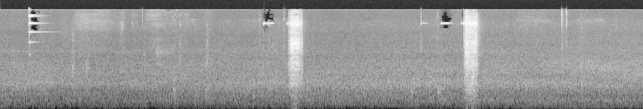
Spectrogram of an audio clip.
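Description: Makita cordless driver run in two short bursts, about two seconds apart, against a bolt holding the mower's engine on, with a small click shortly before the first.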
